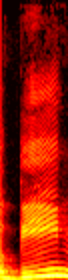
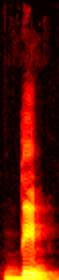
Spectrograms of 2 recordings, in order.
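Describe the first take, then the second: First: "दीन" with the ee drawn out long; wrong long vowel. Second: "दिन" with a short, quick i; short vowel. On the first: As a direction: stretch the vowel in "दीन" to double length. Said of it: "इसको दीन नहीं पढ़ेंगे". ("दीन" में ई को खींचकर लंबा बोलना) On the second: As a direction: say "दिन" briefly, no stretch on the i. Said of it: "इसको पढ़ेंगे दिन". ("दिन" में छोटी इ, बिना खींचे) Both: Shown as a demonstration.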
